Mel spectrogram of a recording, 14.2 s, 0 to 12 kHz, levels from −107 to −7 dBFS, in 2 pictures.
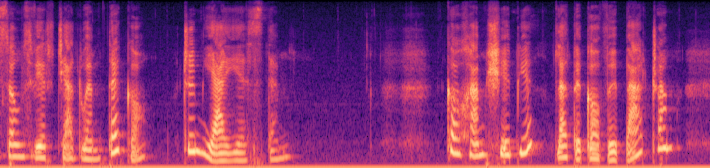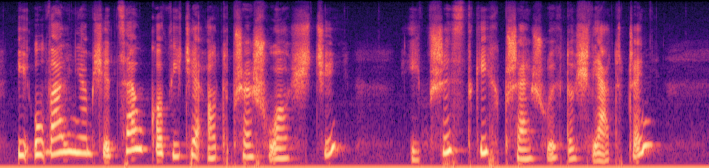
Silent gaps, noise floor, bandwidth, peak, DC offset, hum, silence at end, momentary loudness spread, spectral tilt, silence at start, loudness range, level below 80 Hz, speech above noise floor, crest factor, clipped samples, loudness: none; -56 dBFS; 12 kHz; -2 dBFS; 3%; none; 0.55 s; 12 LU; -4.5 dB/octave; 0 s; 4 LU; -46 dBFS; 36 dB; 20 dB; under 0.1%; -19 LUFS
